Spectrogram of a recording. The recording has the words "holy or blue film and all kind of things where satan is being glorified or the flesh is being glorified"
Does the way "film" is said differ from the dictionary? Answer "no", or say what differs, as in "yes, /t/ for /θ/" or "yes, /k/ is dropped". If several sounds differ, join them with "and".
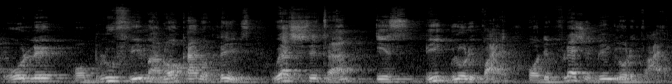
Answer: yes, /l/ is dropped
